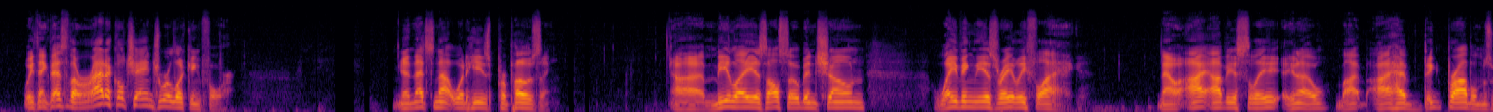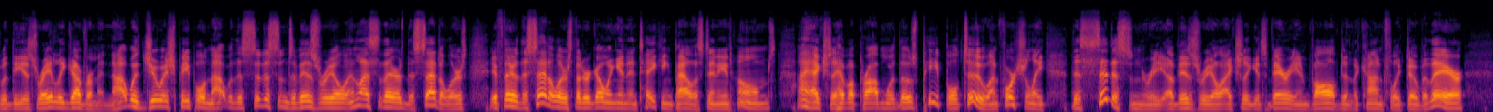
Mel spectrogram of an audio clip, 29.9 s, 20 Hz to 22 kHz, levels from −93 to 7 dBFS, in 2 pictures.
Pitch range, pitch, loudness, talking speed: 130-155 Hz, 145 Hz, -25 LUFS, 175 wpm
